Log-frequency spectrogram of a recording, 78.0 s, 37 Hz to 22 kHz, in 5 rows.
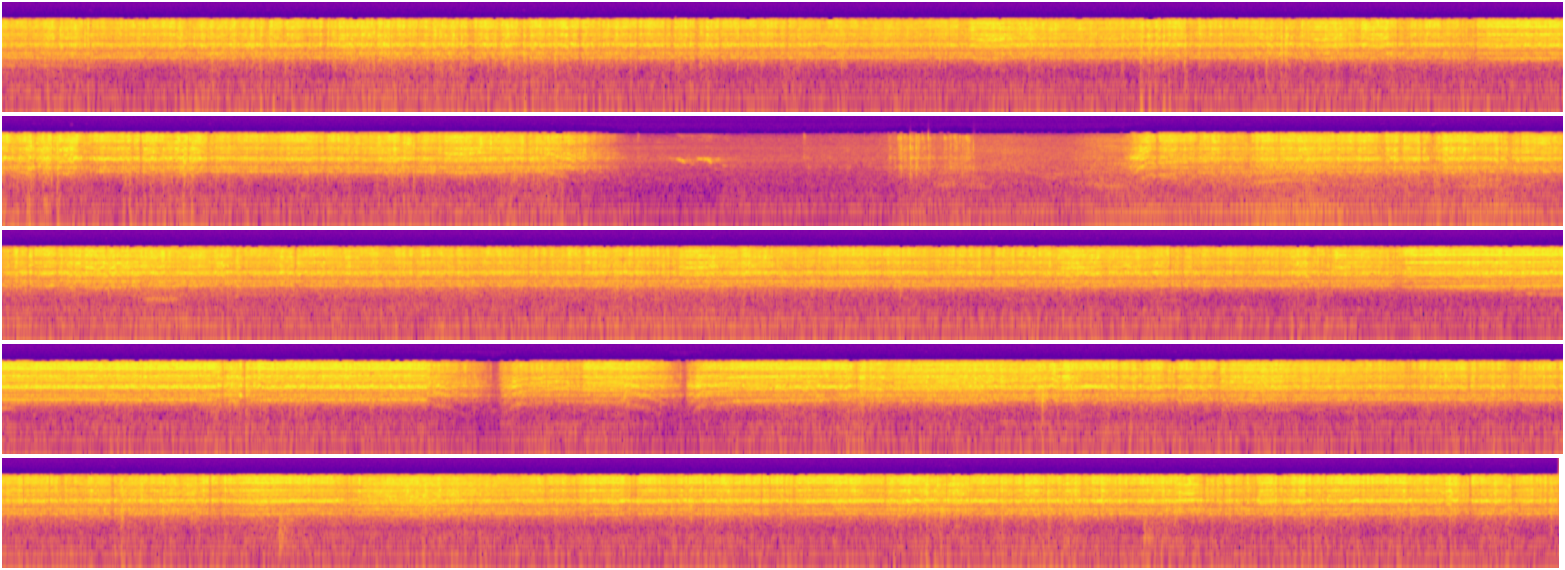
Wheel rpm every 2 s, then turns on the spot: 230, 230, 240, 230, 230, 230, 230, 220, 230, 230, 150, 0, 10, 80, 230, 240, 230, 230, 230, 230, 230, 230, 230, 210, 210, 150, 120, 190, 220, 230, 230, 240, 230, 220, 230, 230, 230, 230, 230.
24-26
